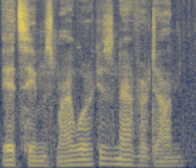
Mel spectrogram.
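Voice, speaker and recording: A man playing a low-voiced domineering beastly lord. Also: steady tone, normal speed, a little hiss or hum, natural voice. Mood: brusque. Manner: curt, commanding, formal old-fashioned phrasing. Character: domineering, menacing lord, a brutish beastly husband.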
